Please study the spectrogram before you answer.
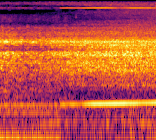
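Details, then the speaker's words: Large washing machine on quick spin after drain pump repair: smooth even motor hum rising as the drum spins up, no grinding or knocking; normal after repair. "And you see the machine spinning up nicely and there's no noise."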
